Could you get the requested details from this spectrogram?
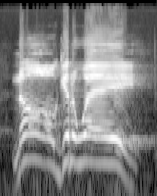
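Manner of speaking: high, loud and slow brush-off; annoyed refusal. Retold or imitated. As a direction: shout the neighbor off. Neighbor refusing at the door.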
